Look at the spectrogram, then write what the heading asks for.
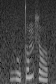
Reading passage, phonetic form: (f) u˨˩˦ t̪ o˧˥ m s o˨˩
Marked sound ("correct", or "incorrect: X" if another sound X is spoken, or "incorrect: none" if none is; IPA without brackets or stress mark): incorrect: v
